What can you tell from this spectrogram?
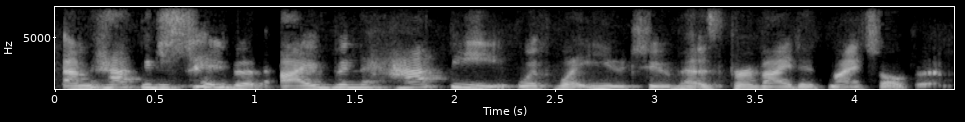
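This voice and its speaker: In a conversational interview, a woman life coach speaks firmly and emphatically, making declarative points and speeding up as she rattles through lists. Her mid-range voice is slightly rough with fairly even intonation and a moderate pace, on lo-fi audio.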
